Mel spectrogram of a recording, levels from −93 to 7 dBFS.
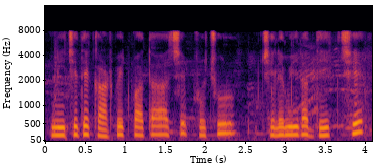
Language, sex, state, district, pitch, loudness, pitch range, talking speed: Bengali, female, West Bengal, Paschim Medinipur, 210 Hz, -24 LUFS, 195-220 Hz, 100 wpm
